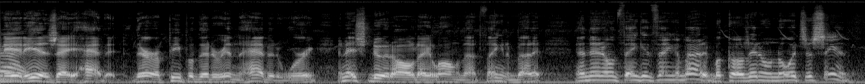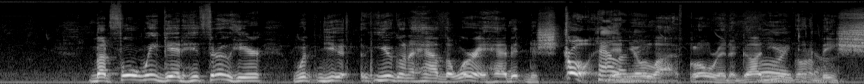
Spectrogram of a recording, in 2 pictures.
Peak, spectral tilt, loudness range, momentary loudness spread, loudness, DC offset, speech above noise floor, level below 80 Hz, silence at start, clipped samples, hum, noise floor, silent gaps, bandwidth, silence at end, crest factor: -2 dBFS; -6 dB/octave; 4 LU; 9 LU; -20 LUFS; under 0.1%; 22 dB; -56 dBFS; 0 s; under 0.1%; none; -42 dBFS; none; over 20 kHz; 0 s; 18 dB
